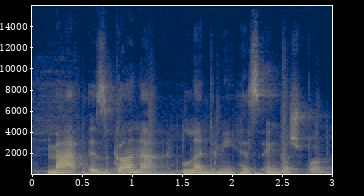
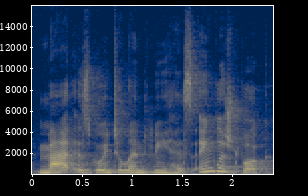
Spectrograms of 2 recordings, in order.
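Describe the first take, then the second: First: Going to is shortened to gonna. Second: Going to is said in full. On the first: "you could say" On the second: "instead of saying"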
